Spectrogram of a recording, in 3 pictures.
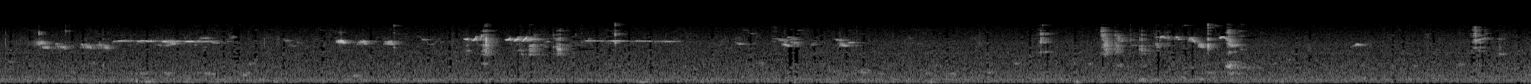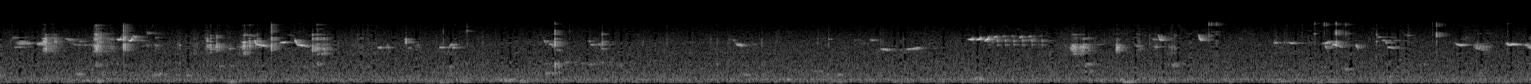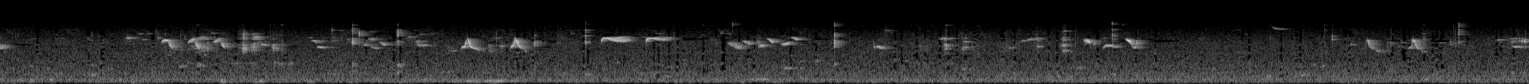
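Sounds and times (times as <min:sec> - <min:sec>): songbirds chirping and twittering: 0:00.0 - 0:45.9
clear bird whistles: 0:00.3 - 0:02.5, 0:03.3 - 0:08.7, 0:24.0 - 0:30.8, 0:36.6 - 0:38.7.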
